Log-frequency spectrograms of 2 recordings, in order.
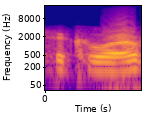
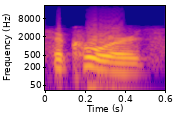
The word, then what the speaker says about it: Secours: relatives or not it's the SS silent if you say it in the purely French with the French accent I say Sakura but I have family members it's a sucker's so you were right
